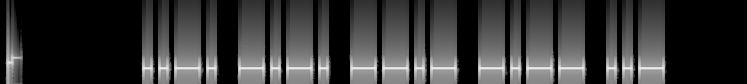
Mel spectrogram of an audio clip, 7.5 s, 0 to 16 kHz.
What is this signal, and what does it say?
Morse code, heard as a keyed tone, about 15 wpm, 700 Hz. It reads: FCQYU
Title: Code Groups - 5 Letters - 15wpm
